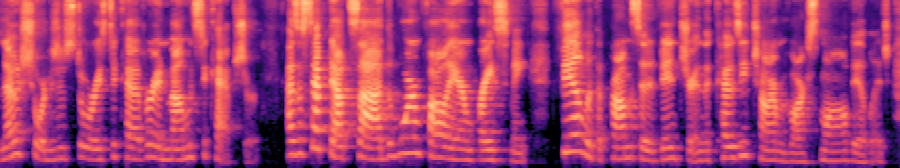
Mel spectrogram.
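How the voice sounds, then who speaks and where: Talking at a very fast pace in a Southern US accent, a woman uses a fairly high pitch with very wide swings and a bright, sharp tone. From Southern United States. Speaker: mystery author. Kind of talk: audiobook-style reading of a novel chapter.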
